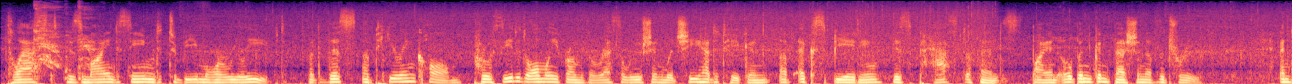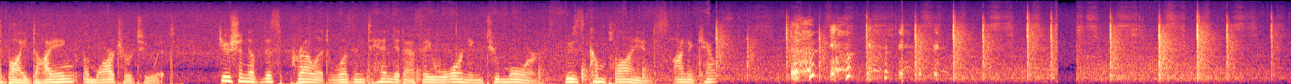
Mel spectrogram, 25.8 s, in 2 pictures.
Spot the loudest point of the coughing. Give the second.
21 s.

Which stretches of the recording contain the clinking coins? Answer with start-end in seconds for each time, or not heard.
not heard.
